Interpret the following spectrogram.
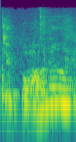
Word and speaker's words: DiBuono: introduce our guest uh his name is Dubono pronouncing name yeah that's correct dubono okay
